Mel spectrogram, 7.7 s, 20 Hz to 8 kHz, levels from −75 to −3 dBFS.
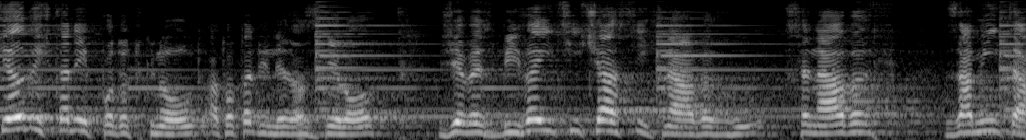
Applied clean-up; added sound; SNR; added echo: none; Church bell; 15 dB; reverberation time 0.9 s.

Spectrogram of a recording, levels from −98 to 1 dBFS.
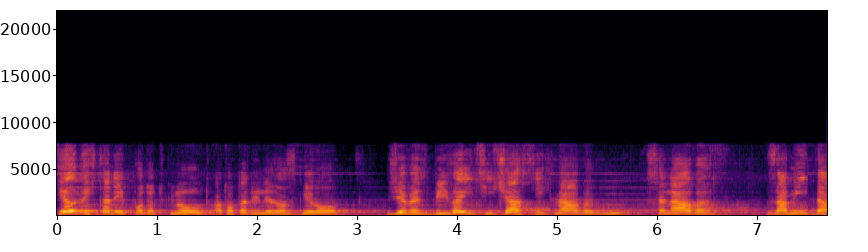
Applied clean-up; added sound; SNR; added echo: neural separator model SepFormer DNS4.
